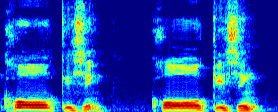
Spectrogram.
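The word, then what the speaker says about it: 好奇心: 호기심, 발음은 코기싱.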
